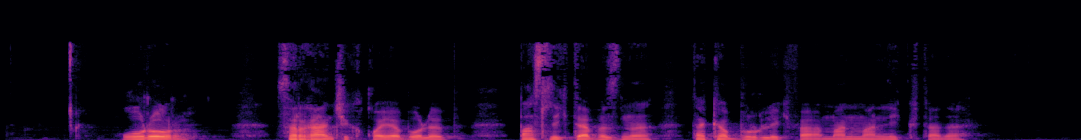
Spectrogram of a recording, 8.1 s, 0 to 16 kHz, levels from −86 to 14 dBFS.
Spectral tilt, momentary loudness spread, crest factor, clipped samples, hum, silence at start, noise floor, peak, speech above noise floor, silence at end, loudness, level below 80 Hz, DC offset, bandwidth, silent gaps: -7 dB/octave; 16 LU; 22 dB; under 0.1%; none; 0.9 s; -68 dBFS; -2 dBFS; 46 dB; 0.85 s; -23 LUFS; -52 dBFS; under 0.1%; 11.5 kHz; none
